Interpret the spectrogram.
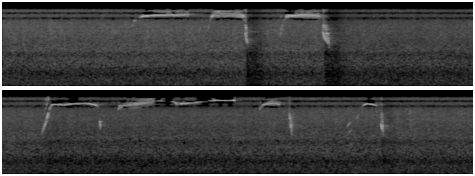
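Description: Heavy rain falling steadily, a constant hiss. Over it come short, very high chirps that sweep downward, a cluster about two seconds in and several more from about six seconds on.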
